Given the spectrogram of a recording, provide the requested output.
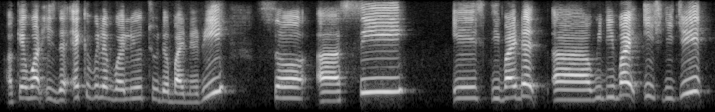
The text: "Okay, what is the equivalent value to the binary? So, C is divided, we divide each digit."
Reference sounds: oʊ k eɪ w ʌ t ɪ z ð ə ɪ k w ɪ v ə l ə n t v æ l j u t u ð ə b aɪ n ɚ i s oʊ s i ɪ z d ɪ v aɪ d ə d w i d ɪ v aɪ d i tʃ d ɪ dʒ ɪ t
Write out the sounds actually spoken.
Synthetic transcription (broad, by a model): oʊ k eɪ w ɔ t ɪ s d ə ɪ k w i v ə l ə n v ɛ l j u t u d ə b aɪ n ɚ i s oʊ s i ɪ s d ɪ v aɪ d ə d w i d ɪ v aɪ d i tʃ d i dʒ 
